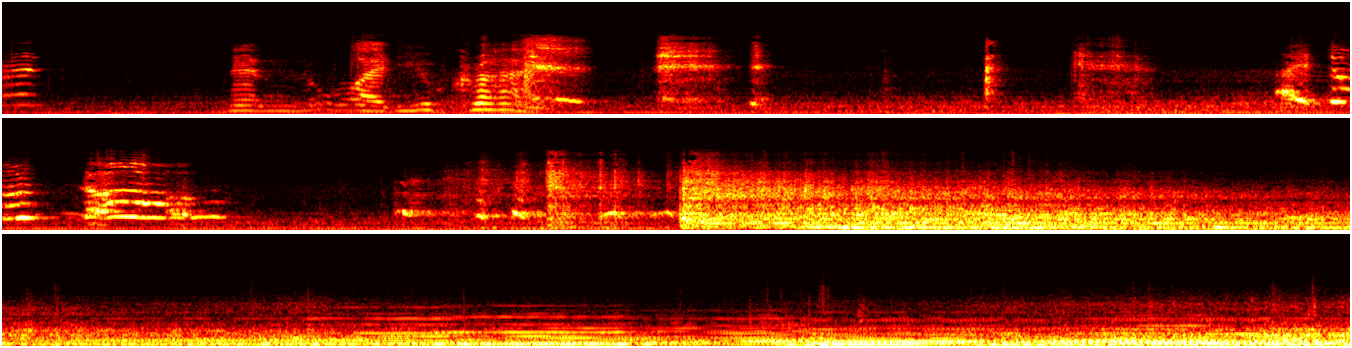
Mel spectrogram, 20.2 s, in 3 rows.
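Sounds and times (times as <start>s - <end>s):
speech: 1.8s - 3.0s, 6.5s - 7.8s
scattered thumps: 9.3s - 20.2s
ocean surf booming: 10.1s - 15.4s.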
